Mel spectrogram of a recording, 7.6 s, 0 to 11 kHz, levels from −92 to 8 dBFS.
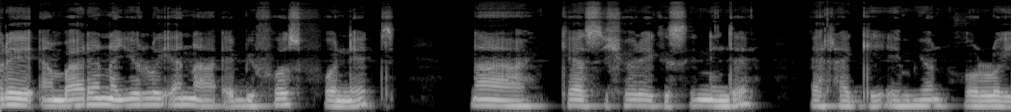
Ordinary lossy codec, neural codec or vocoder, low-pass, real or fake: none; none; none; real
